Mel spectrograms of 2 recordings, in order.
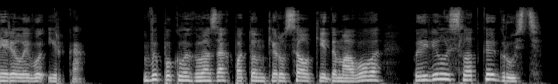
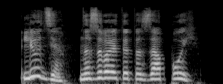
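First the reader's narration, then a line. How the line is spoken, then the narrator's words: Stern. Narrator (Russian): строго сказала Ирка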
